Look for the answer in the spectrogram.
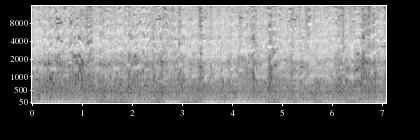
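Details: Many rainbow lorikeets chattering together during a big nectar feed session with interaction, a constant high screeching din broken by faint low rumbles.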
